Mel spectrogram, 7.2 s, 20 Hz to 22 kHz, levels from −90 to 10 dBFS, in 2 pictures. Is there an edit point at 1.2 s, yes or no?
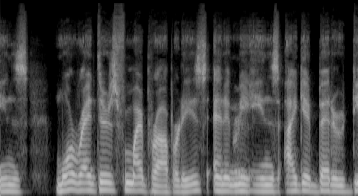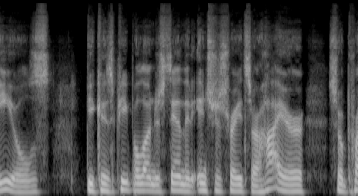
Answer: no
